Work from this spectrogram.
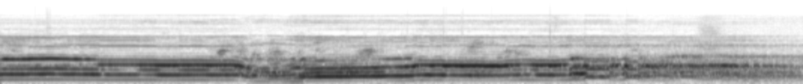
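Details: Pet dog howling in response to an answering machine, one continuous mournful howl that dips sharply in pitch, recovers, then wavers and climbs again before trailing off.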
